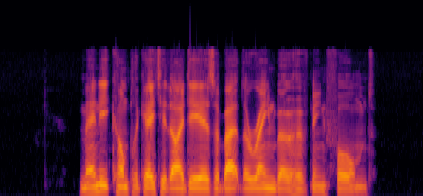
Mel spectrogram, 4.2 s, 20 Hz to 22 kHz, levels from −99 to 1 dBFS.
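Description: No technical faults can be heard in this speech, which is carried by G.722 wideband telephone coding at 64 kbit/s.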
